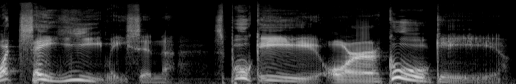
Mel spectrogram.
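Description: Using a put-on character voice, a man delivers his lines. The pace is very slow. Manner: spooky, playful.

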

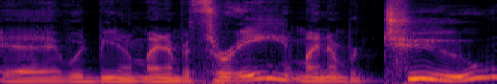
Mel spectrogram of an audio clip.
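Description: On a very clean recording with a silent background, a man with an unremarkable speaking voice and fairly high pitch talks at a fairly slow pace. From US Midwest, Wisconsin. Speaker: host and comedian. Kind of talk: casual chat.

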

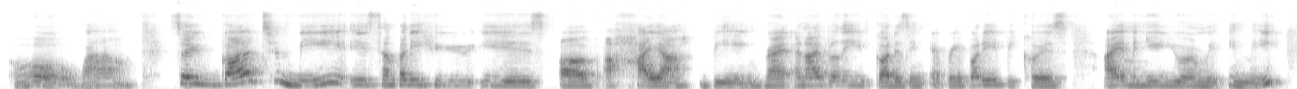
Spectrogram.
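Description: Fairly slow delivery in an Australian accent, with ordinary pitch variation. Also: woman, medium pitch for a woman. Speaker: health practitioner. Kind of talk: interview.

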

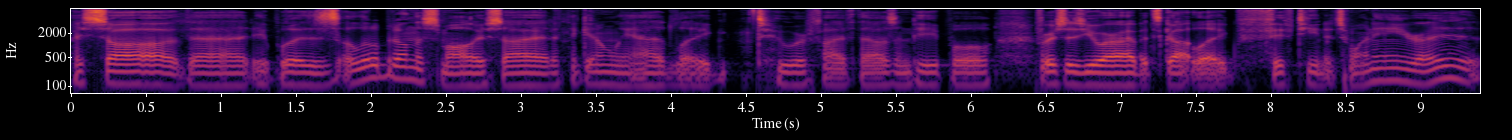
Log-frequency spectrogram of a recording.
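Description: A man with an American accent speaks in a plain, everyday voice, fairly low in pitch and moderate in pace, on a very clean recording with a silent background. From New Jersey. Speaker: college student podcast co-host. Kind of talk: casual chat.

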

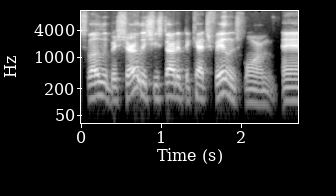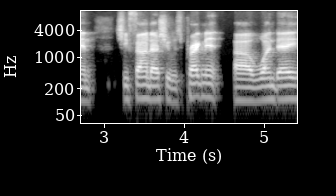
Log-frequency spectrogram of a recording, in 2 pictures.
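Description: This man has an ordinary speaking voice, a fairly low pitch, fairly even intonation and a moderate pace. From Virginia, US. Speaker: journalist and author. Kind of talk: interview. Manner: conversational with frequent fillers.

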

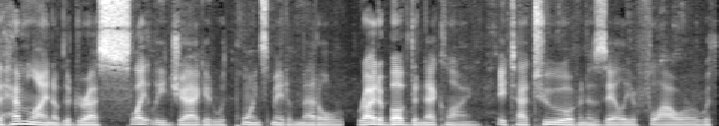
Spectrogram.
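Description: Fairly even intonation in a plain read-aloud delivery.

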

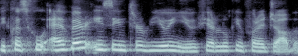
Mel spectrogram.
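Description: A woman with a non-native accent speaks in a dark, mellow tone with ordinary pitch variation against a quiet background. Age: 60s. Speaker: former international organization executive. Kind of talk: interview.

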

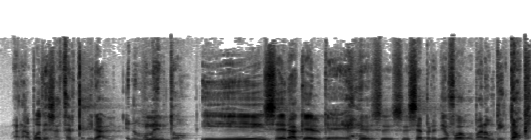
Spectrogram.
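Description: A man talks at a moderate pace with medium pitch. His voice makes very wide pitch swings. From Spain, Madrid area (Fuenlabrada). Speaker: rapper. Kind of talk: casual chat. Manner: animated.

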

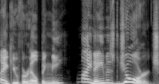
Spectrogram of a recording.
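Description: A man's put-on character voice, high-pitched and delivered at a fairly slow pace. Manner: friendly, warm.

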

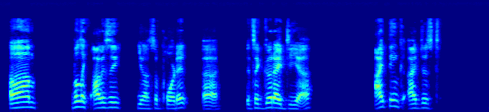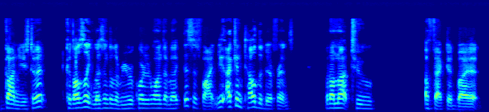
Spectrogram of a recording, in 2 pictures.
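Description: A man with a fairly high pitch and ordinary pitch variation speaks at a fairly quick pace with long, frequent pauses, in a dry, close sound with no echo. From Arizona. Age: 20s. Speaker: pre-med student. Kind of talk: casual chat.

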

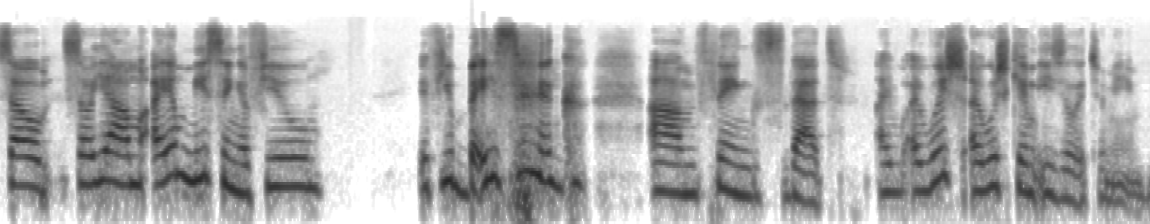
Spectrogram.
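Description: With a Russian accent, a woman speaks very slowly in a fairly high, somewhat breathy voice with lively intonation, the sound dry and close with no echo. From Siberia, Russia. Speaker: wife of author and coach. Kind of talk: casual interview.

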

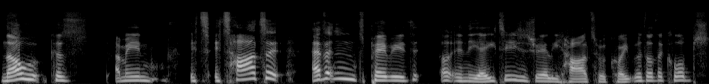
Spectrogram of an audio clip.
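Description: Against a quiet background, a man with a Liverpool accent speaks at a moderate pace and high pitch, with very wide pitch swings and a dry, close sound with no echo. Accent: Scouse. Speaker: football fan content creator. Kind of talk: casual chat.

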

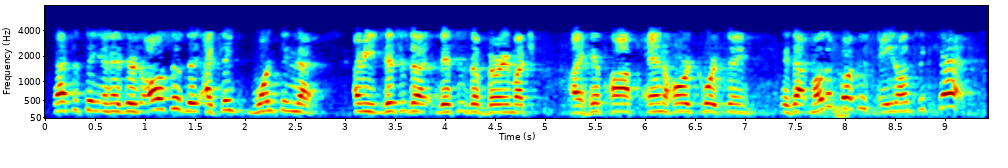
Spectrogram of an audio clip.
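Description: Noticeable background noise sits behind a man with a high voice and ordinary pitch variation. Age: 40s. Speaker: music booking agent. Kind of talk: casual chat.

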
